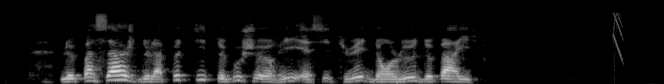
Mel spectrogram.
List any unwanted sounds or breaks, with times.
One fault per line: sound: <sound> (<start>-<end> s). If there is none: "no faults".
sound: chirp (6.1-6.2 s)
